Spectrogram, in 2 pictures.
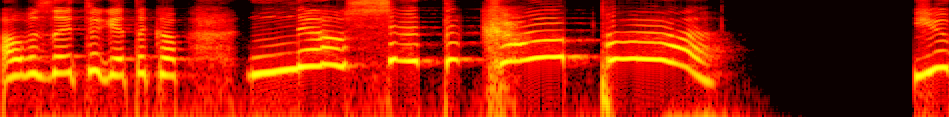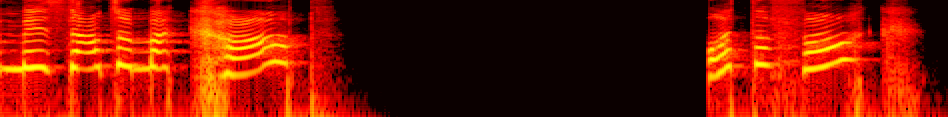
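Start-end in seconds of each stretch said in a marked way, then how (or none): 1.2-9.4 very high, drawn-out squeal of disbelief; mock outrage. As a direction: wail high and slow that they missed it. Outraged that chat missed her cup.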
